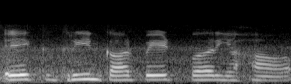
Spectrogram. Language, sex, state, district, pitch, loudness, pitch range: Hindi, female, Madhya Pradesh, Dhar, 210 Hz, -16 LUFS, 200-220 Hz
